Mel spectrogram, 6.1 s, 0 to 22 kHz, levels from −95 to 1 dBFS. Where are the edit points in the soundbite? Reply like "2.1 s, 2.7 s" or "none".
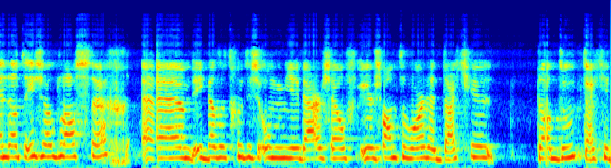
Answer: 2.1 s, 3.8 s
